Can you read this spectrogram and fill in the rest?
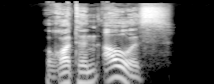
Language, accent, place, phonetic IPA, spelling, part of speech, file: German, Germany, Berlin, [ˌʁɔtn̩ ˈaʊ̯s], rotten aus, verb, De-rotten aus.ogg
- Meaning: inflection of ausrotten: 1. first/third-person plural present 2. first/third-person plural subjunctive I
